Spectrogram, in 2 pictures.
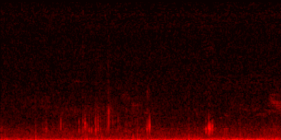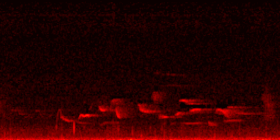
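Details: A single bird in a long singing session at Zmajčkova pot near Slovenske Konjice, Slovenia, giving a cluster of varied whistled, chirping notes in the second half, with soft clicks earlier and constant low background rumble.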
